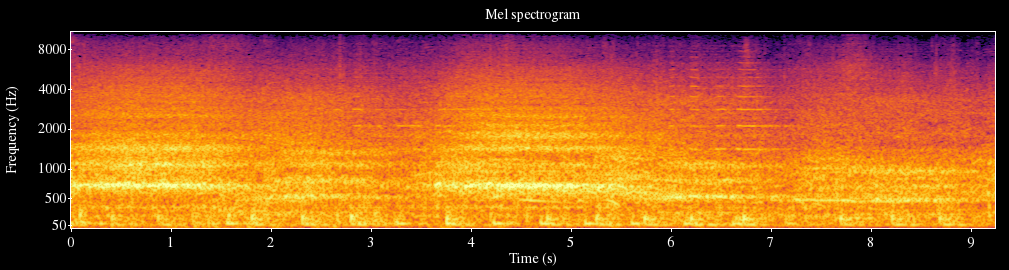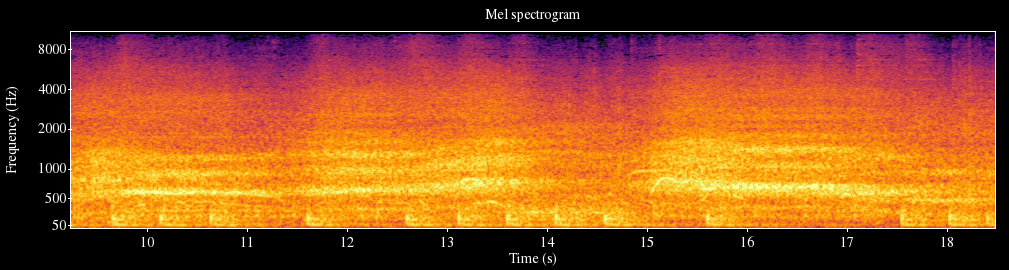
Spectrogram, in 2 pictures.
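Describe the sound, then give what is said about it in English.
A large crowd at the Davis Cup final roars and cheers continuously as France clinches its Davis Cup title with a 6-0 final set, the loud sustained noise swelling in waves every few seconds with a dense, rumbling low end beneath bright shouting voices. “These are extraordinary, extraordinary scenes, and I've officially run out of words to describe this incredible crowd.”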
